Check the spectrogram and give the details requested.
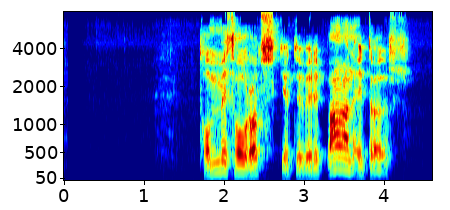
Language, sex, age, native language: Icelandic, male, 40-49, Icelandic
